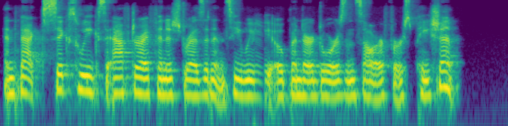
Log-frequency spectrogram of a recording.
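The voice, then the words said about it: Southern Alabama accent. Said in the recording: “I am an Alabama native, which some people can pick up right away with my accent and some people can't.”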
